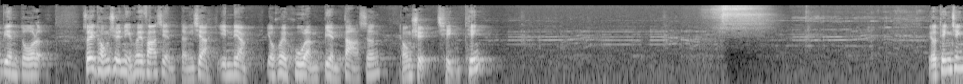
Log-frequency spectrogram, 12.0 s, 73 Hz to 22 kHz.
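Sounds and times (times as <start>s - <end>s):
faint music from phone in jar: 0.0s - 12.0s
air hissing into jar: 8.8s - 9.8s.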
